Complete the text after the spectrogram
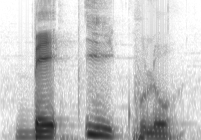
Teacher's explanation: Mais comme on a un hiatus avec le BI, on mettra l'accent tonique sur ce I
